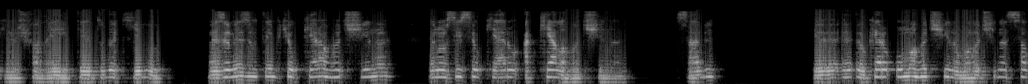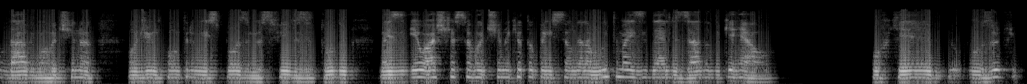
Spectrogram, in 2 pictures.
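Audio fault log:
Throughout: planar audio read as interleaved. Each 5.8 ms block plays left then right halves at double speed, giving a robotic 172 Hz buzz rather than an octave jump.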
